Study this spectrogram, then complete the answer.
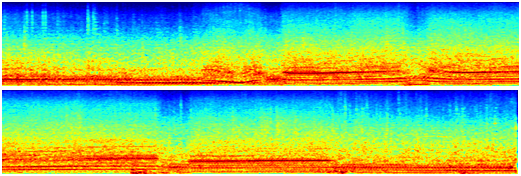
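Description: Car engine in the Mad Max video game, a steady drone with rising and falling pitch as the vehicle accelerates and shifts, loud and continuous over rumbling wind and terrain noise for the whole stretch.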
